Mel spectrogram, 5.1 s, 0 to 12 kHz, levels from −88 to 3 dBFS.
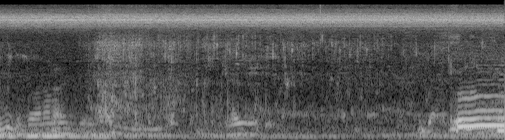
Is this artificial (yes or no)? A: no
